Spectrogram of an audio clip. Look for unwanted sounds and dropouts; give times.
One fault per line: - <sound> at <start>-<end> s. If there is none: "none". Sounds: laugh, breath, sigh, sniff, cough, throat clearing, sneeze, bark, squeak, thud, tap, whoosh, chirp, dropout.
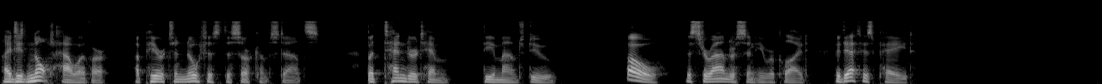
none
